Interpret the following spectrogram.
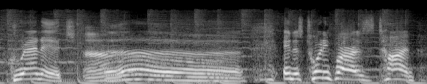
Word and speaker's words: Greenwich: of let's see it says welcome to Greenwich pronounced Greenwich it is 24 hours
